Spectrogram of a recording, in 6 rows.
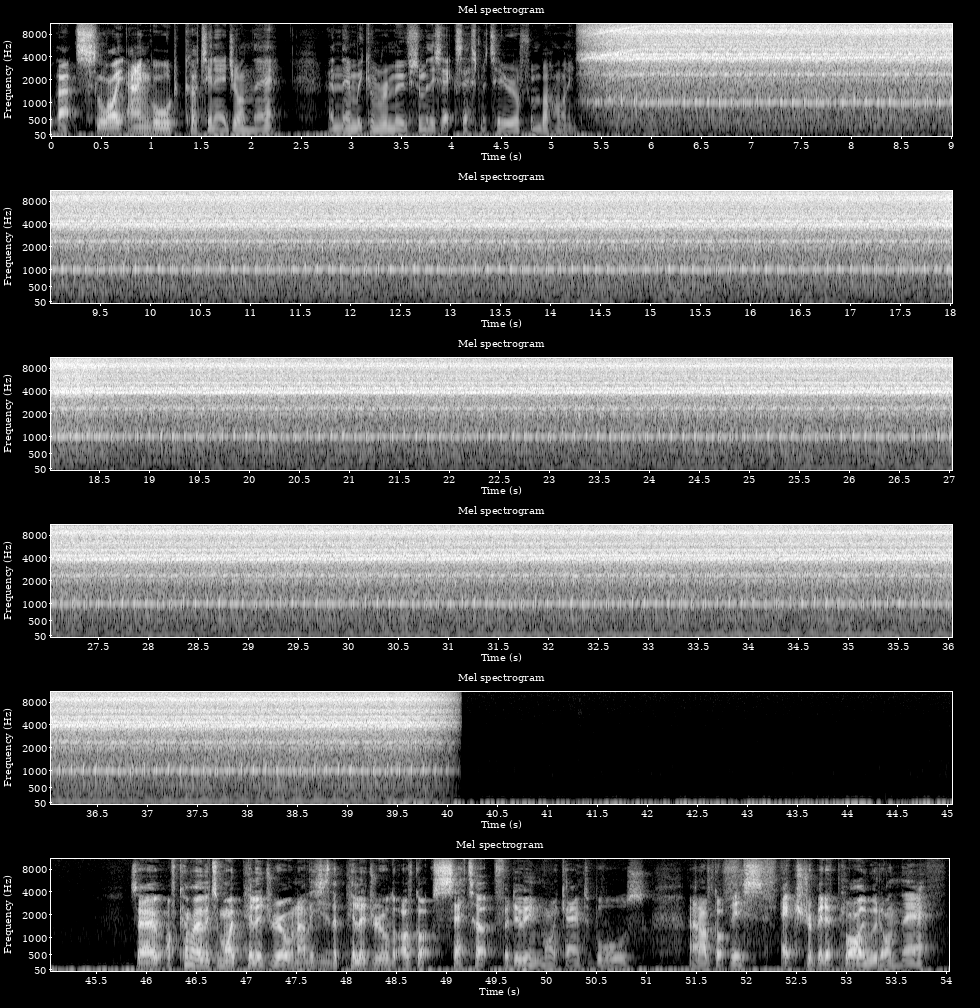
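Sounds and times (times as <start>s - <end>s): belt grinder whining: 5.3s - 40.2s.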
